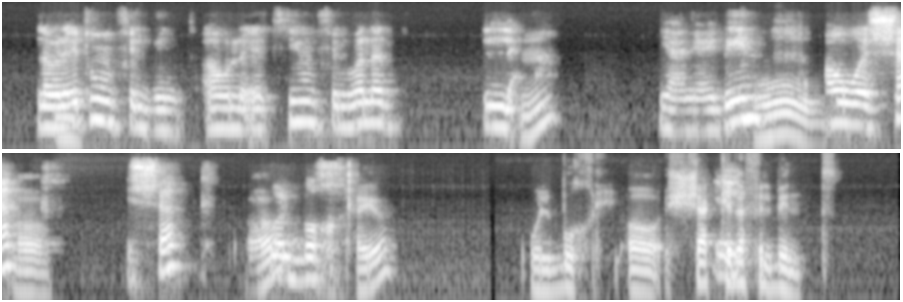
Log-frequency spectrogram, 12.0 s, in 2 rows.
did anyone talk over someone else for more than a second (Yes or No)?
No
